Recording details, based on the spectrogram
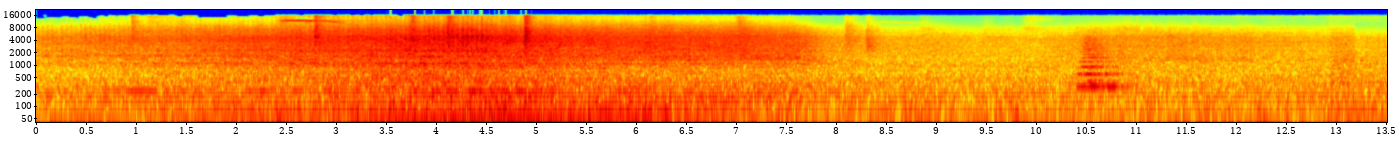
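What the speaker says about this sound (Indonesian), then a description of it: "Kereta Manahan dari Solo Balapan tujuan Gambir baru saja tiba di jalur 4 stasiun Yogyakarta." The Manahan passenger train hauled by a CC204 locomotive rolls into Yogyakarta station, a loud broad rumble of wheels and carriages that swells then eases, with brief squeals and a short horn-like tone near the end.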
